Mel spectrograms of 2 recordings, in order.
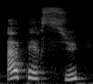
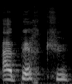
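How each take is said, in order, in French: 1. La consonne du milieu est un s doux. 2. La consonne du milieu est un k dur. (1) "Si nous voulons garder la prononciation S" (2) "si vous ne mettez pas la cédille, vous devez prononcer apercu. Mais ce n'est pas la prononciation normale"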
